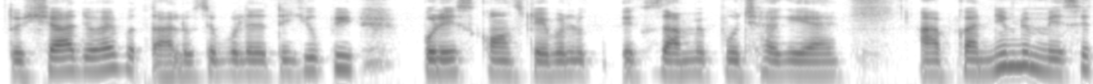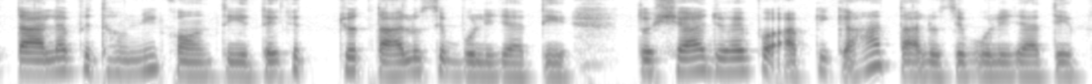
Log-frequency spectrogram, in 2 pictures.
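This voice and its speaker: A woman's voice: low-pitched, steady tone, brisk, dark tone, dry recording. A woman teacher going through exam quiz questions one by one, sounding out each letter aloud to show where it is spoken from. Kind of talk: exam-prep lesson.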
